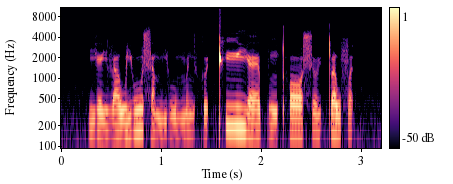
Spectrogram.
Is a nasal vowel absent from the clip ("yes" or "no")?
yes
